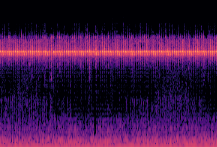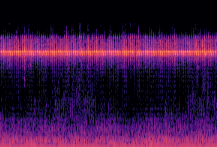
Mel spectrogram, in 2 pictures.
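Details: A grass lark cricket gives a continuous, very high, thin ringing trill that holds steady without a break, over a faint low background rumble.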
